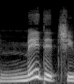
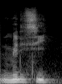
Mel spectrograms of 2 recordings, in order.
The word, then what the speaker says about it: Medici: I learned in the catacombs last week that the French pronounce it Medici. Medici. Medici. Medici. Medici. Yeah, Rue de Medici. Rue de Medici. Yeah, but in Italian, and she was Italian. Medici.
